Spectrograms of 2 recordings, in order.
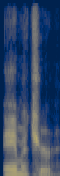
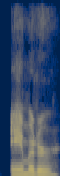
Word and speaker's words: amateur: Is it amateur or amateur? It's amateur. Amateur. I mean, you're pronouncing the tour like the PGA Tour, but it's amateur. Isn't it? How's it spelled? AMA. TUR. No, that's caveman spelling. AMATEUR. Amateur. No. Like a saboteur.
